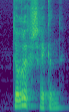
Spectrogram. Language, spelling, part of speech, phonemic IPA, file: Dutch, terugschrikken, verb, /təˈrʏxsxrɪkə(n)/, Nl-terugschrikken.ogg
- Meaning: shrink/shy away from, afraid of doing/using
